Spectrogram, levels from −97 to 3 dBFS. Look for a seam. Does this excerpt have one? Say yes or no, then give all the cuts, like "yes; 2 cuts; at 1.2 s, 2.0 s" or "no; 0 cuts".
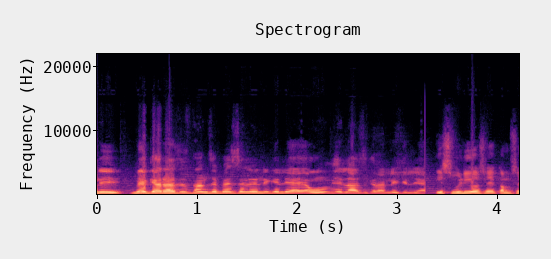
yes; 1 cut; at 3.2 s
